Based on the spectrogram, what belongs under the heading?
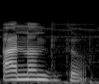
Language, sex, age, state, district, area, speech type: Odia, female, 18-30, Odisha, Balasore, rural, read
